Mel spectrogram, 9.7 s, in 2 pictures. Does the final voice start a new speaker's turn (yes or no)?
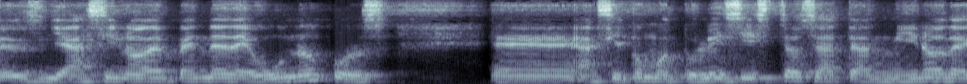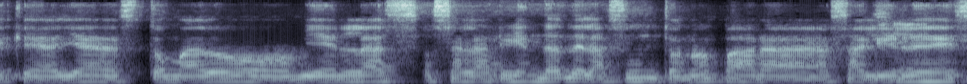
no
